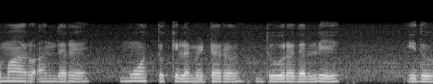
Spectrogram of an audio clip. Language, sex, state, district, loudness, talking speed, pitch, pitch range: Kannada, male, Karnataka, Dakshina Kannada, -16 LUFS, 95 wpm, 135 Hz, 135-145 Hz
